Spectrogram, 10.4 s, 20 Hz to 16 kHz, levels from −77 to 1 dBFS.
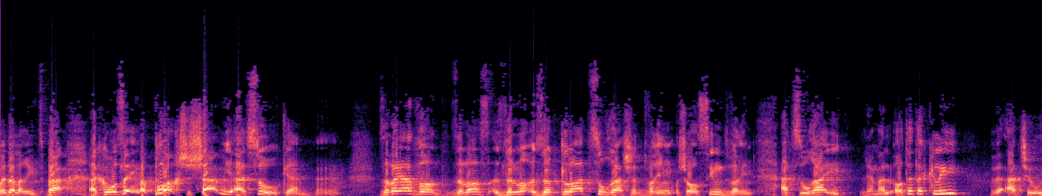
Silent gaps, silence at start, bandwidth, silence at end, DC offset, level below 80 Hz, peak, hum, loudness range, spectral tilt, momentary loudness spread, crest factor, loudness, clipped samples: none; 0 s; 11 kHz; 0 s; under 0.1%; -44 dBFS; 0 dBFS; none; 3 LU; -5 dB/octave; 8 LU; 10 dB; -10 LUFS; 0.5%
